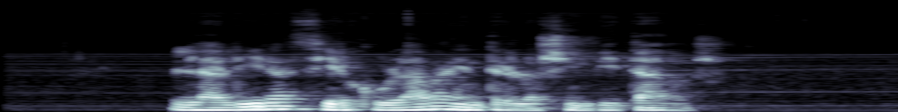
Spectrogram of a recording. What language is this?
Spanish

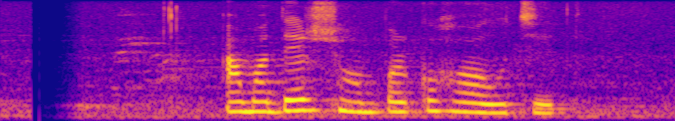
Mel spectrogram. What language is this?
Bangla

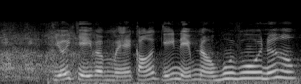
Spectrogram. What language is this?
Vietnamese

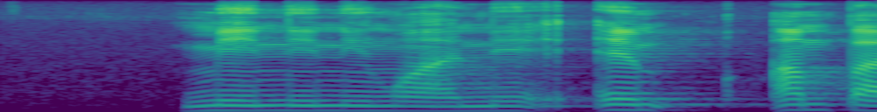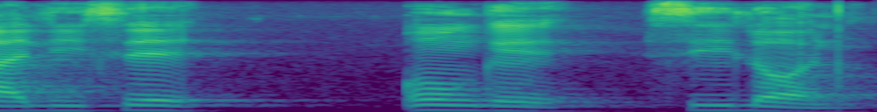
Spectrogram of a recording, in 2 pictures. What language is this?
Zulu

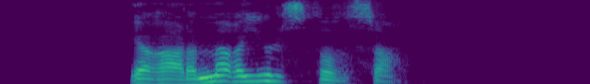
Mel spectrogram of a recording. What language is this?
Kabyle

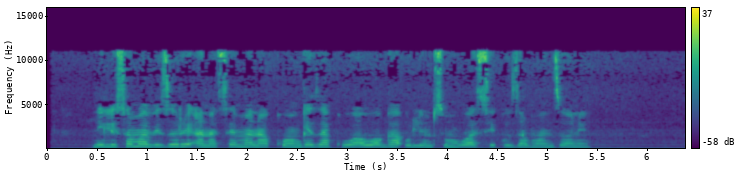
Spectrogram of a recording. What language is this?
Swahili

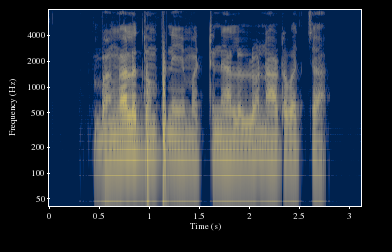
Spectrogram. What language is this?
Telugu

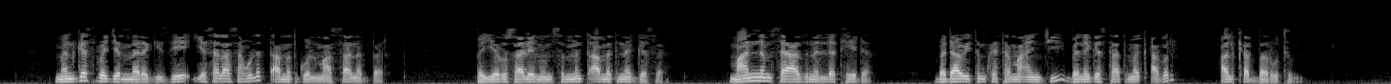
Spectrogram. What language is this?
Amharic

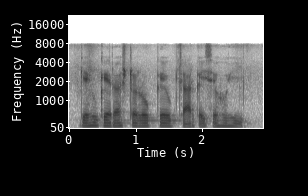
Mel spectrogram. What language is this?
Chhattisgarhi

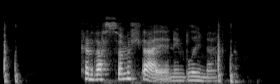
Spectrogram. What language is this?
Welsh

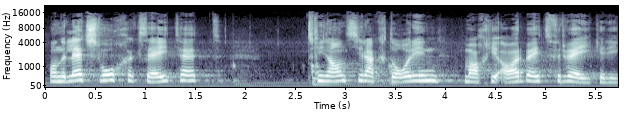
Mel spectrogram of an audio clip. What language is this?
Swiss German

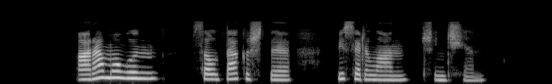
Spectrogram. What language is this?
Mari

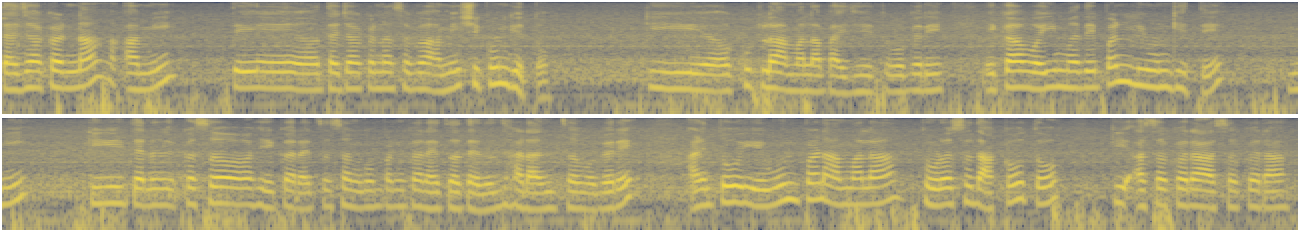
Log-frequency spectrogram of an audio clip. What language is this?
Marathi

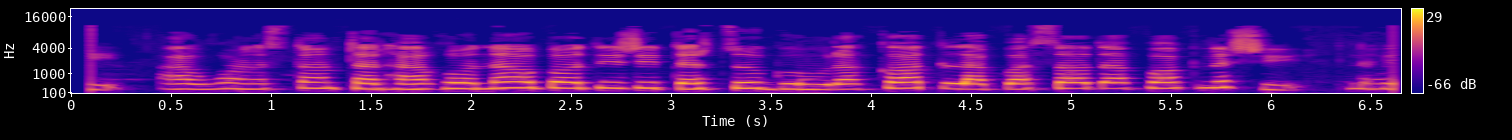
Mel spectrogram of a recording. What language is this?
Pashto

